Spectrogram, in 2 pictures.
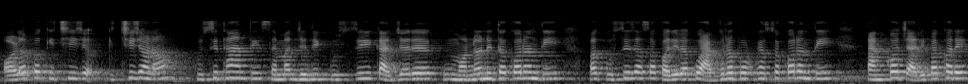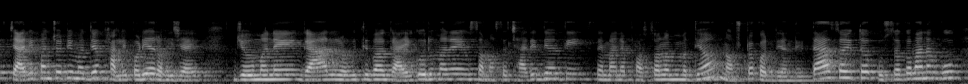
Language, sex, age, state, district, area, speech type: Odia, female, 18-30, Odisha, Khordha, rural, spontaneous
